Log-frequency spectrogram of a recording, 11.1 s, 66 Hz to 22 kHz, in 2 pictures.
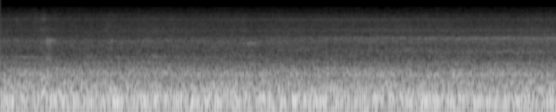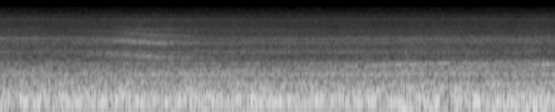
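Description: Toei 10-300 series electric subway train pulling out of a station, heard from inside the car: a steady low rumble of wheels and running gear, with the electric traction motors' whine rising in pitch as the train picks up speed, plainest in the last few seconds.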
